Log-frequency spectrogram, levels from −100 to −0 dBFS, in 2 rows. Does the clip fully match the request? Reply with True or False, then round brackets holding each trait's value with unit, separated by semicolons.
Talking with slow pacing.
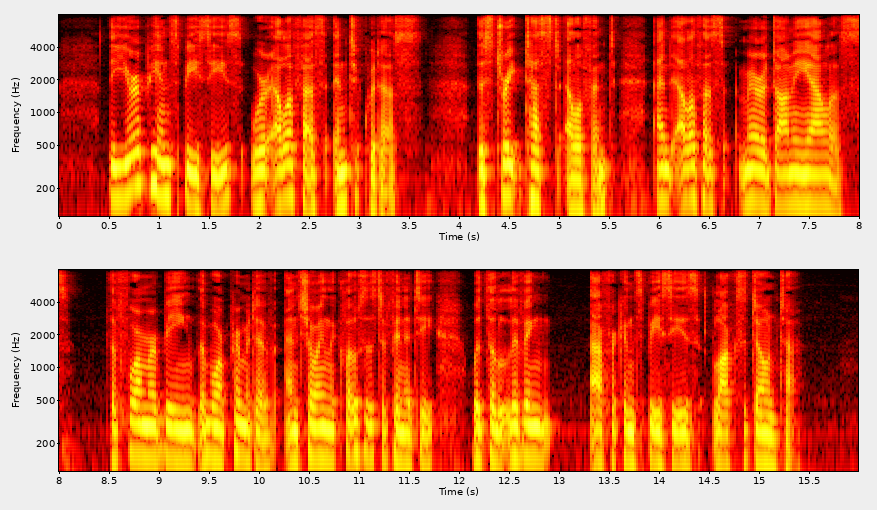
True (115 wpm)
